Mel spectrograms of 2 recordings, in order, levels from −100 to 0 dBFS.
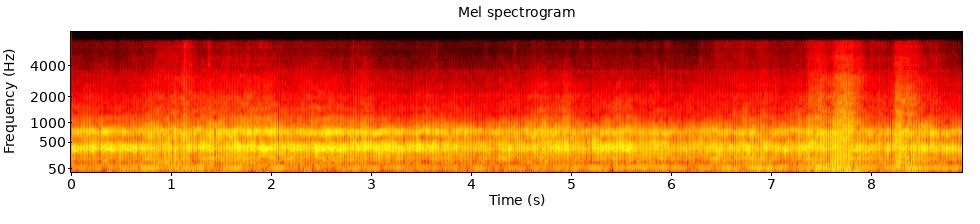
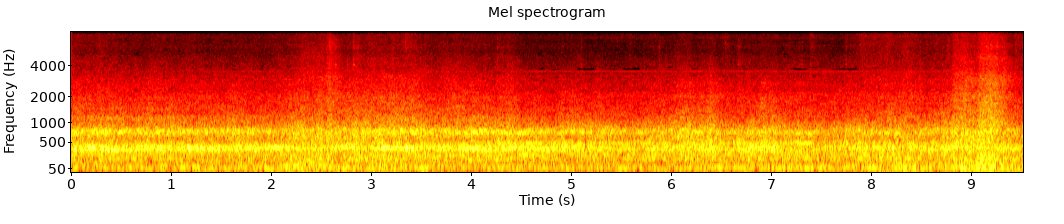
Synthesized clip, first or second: first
